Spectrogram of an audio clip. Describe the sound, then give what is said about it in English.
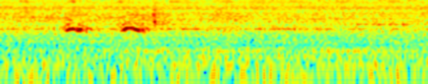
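A bird perched in a tree gives two short, harsh calls in quick succession over a steady outdoor background hiss; no one speaks. “Well, we had a bird on the podcast, ladies and gentlemen.”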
